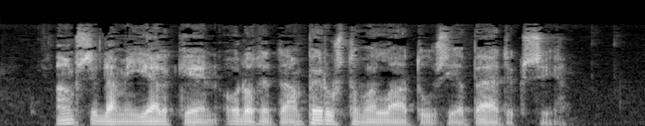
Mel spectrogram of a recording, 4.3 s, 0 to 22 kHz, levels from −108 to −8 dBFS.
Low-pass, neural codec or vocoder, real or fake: 9.9 kHz; none; real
